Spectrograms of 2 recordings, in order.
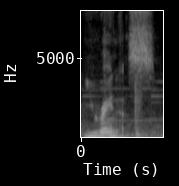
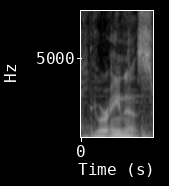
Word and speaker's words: Uranus: where i grew up i learned that the name of the seventh planet is pronounced uranus of course to a kid uranus sounds an awful lot like your anus which is how i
